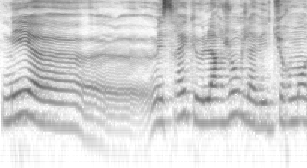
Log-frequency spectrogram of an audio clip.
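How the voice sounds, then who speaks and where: A woman's dark, mellow tone at medium pitch and a moderate pace. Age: 20s. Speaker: young stock investor. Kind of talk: interview. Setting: in person, shared small mic. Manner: hesitant, many fillers.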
